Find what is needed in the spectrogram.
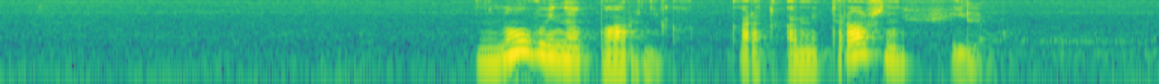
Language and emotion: Russian, sad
